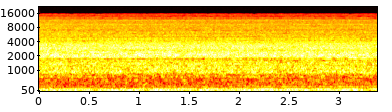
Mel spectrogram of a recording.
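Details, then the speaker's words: Pool pump filter refill after cleaning: steady, even hiss of air escaping through the open bleed valve on top as water flows in, tone changing as it nears full. "you notice the tone of the hissing changes as it gets closer to fall it should start squirting soon"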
